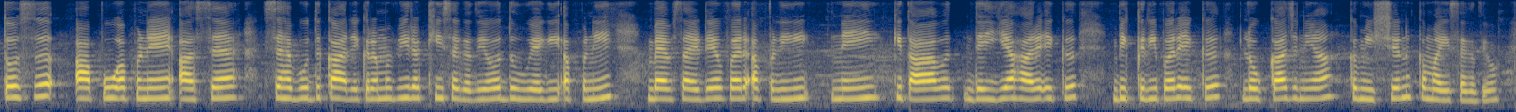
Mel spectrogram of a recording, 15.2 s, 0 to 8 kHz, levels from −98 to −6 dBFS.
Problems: background sounds at intervals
